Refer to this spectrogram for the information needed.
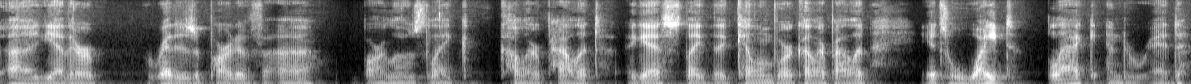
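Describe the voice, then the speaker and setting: A man's voice: deep voice, fairly even intonation, moderate pace, vocal fry, pushed and bright. A man chatting casually as a player in an improvised tabletop game.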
